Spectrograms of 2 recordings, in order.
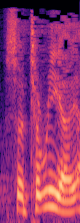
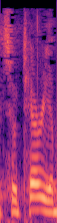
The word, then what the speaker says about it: soteria: Soteria actually is it pronounced. So they call it, say, a lot of people say it soteria, but it's actually soteria.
